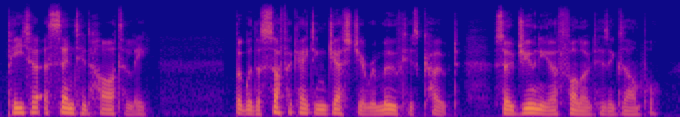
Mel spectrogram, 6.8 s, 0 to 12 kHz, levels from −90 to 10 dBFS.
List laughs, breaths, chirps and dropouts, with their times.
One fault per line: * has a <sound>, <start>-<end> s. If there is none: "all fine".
all fine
